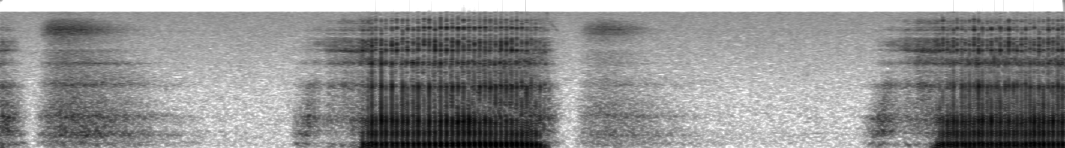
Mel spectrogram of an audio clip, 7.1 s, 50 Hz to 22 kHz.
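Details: Loud, low, rattling snores on each breath in with quiet breaths out, about 16 breaths per minute; snoring.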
